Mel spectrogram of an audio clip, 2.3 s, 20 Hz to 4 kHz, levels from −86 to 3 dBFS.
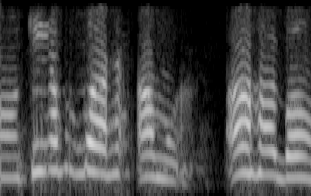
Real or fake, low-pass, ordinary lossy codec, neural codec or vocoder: real; 3.6 kHz; Opus, 64 kbps; none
